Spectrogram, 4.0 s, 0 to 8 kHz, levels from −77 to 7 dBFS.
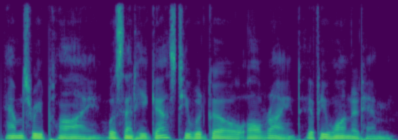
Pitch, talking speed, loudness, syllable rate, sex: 115 Hz, 225 wpm, -15 LUFS, 4.8 syllables/s, male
